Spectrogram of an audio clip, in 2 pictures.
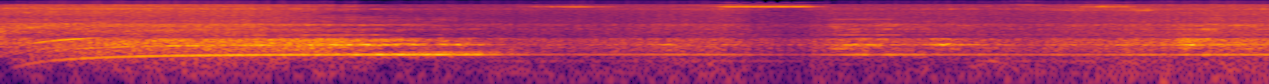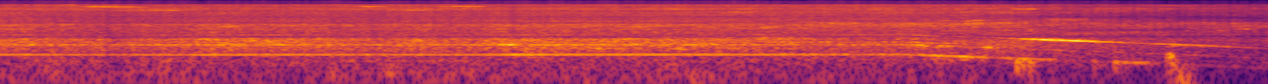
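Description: A power tool grinds steadily to shape and taper the cut tip of a part during a motorbike upgrade. The whine holds a constant pitch for about ten seconds, then spins down near the end.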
